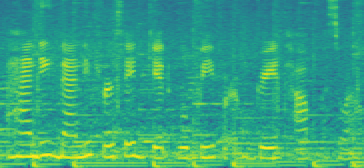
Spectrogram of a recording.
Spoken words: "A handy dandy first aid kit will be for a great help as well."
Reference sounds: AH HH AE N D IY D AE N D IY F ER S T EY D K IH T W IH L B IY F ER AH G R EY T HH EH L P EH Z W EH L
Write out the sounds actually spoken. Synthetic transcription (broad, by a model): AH HH AE N D IY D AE N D IY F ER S EY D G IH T W IH L B IY F ER AH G R EY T HH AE P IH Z W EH L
